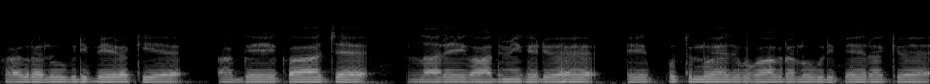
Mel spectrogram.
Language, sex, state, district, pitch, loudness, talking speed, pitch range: Marwari, male, Rajasthan, Churu, 115 Hz, -33 LUFS, 150 wpm, 110-115 Hz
